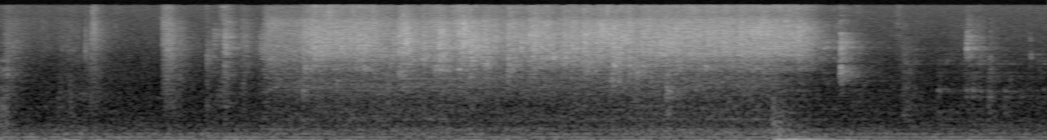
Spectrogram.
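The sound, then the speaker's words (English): Tap water runs steadily while hands are washed at a sink, a continuous soft hiss and splash of flowing water that holds at a fairly quiet, even level for the whole stretch. “And I'm going to wash my hands.”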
